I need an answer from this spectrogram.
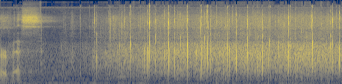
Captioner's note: audience claps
